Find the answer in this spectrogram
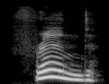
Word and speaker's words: friend: long I sound pint the word friend has a silent eye friend the words wand and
